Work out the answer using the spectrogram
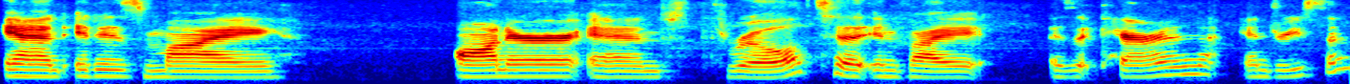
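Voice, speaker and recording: Bright, chatty woman podcast host. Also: fairly low pitch, steady tone, takes it slowly, rough recording. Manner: enthusiastic and chatty. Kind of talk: casual live-stream interview.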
